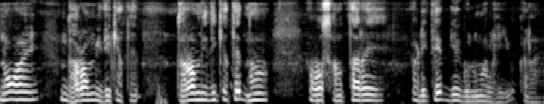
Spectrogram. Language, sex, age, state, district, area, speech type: Santali, male, 45-60, Jharkhand, East Singhbhum, rural, spontaneous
